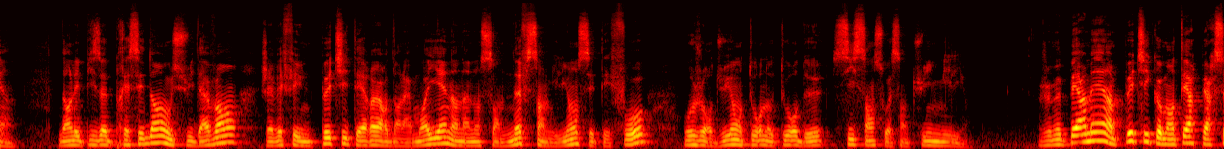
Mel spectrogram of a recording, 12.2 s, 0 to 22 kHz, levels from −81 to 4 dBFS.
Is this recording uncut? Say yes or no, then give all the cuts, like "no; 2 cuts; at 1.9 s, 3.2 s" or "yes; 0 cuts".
yes; 0 cuts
